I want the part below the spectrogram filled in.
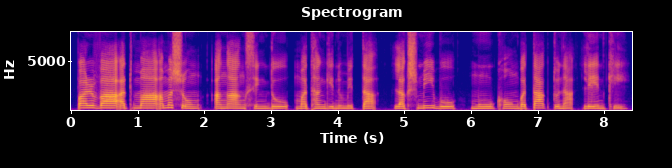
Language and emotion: Manipuri, neutral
